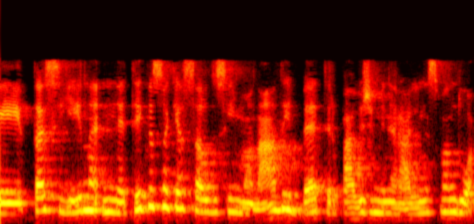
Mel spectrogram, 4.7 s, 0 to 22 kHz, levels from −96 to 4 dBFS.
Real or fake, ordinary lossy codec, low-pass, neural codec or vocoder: real; MP3, 48 kbps; 7.2 kHz; none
